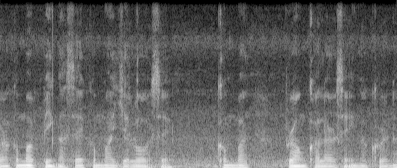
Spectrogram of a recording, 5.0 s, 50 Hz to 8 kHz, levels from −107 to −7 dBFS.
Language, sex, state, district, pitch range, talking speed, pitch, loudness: Nagamese, male, Nagaland, Dimapur, 75-95 Hz, 135 wpm, 80 Hz, -20 LUFS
